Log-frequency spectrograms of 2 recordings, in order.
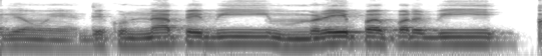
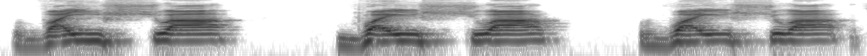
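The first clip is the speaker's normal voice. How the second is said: वैश्वा slow, leaning hard on the "sh"; stress on श; much slower than usual. Shown as a demonstration. Teacher drilling वैश्वा, slow with weight on श. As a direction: draw out वैश्वा as vaish-shvaa, pressing श. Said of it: "श पे जोर देना है".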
